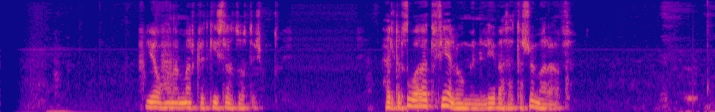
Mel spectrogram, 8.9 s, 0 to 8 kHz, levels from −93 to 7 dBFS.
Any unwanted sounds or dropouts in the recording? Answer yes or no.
no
